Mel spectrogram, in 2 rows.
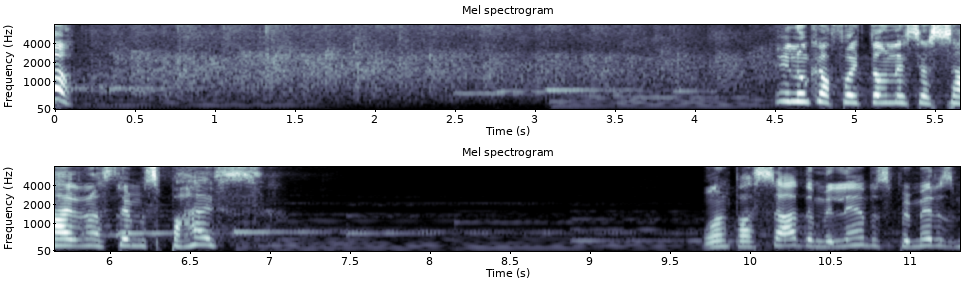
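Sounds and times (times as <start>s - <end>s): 
audience applause: 0.0s - 5.0s
sustained keyboard or organ chords: 0.0s - 11.3s
speech: 4.5s - 7.0s, 9.7s - 11.3s.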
